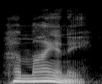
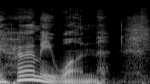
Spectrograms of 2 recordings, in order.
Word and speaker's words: Hermione: talk beforehand, she said, "It is pronounced Hermione." "Many people come to me and say 'Hermy-one'. That is Hermy-one? That is That is not how it's pronounced. It's Hermione."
